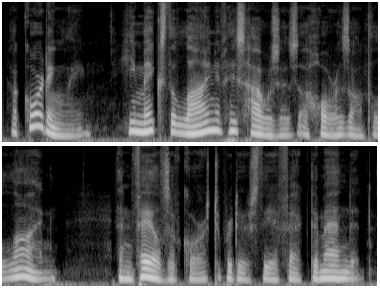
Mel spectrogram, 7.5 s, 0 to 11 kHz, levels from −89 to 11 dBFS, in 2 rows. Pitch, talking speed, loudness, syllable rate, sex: 125 Hz, 160 wpm, -18 LUFS, 5.3 syllables/s, male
